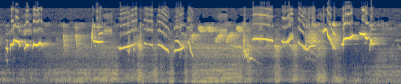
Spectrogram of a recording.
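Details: White-rumped shama (kacer) song, described as an original forest recording used to stimulate silent shamas to sing: rich whistled phrases sliding up and down with sharp high chips, some low hum and traffic-like rumble beneath.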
